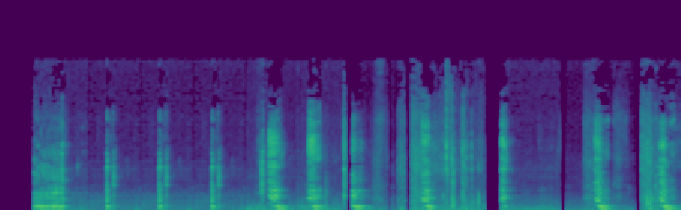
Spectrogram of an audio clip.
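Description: A rapid series of loud, throaty burps, about a dozen in nine seconds, with brief pauses between.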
